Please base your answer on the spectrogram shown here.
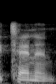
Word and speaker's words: Tenon: behind Tenon is great first question what how do you say is it tenin or how do you say it I say tenin yeah yeah all right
